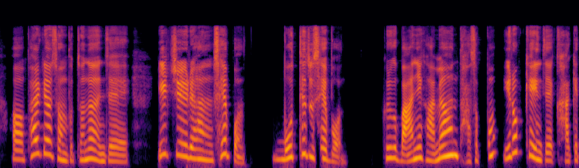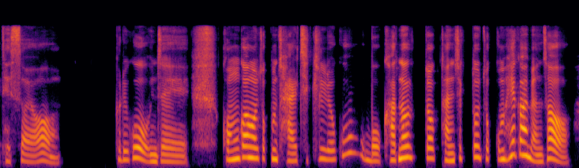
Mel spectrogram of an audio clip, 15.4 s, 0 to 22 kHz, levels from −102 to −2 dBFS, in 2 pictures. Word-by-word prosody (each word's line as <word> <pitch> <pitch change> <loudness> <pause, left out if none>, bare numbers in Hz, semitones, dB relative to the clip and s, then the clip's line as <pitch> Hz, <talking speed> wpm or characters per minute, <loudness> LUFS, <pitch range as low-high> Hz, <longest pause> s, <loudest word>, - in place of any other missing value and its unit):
아 210 -1 0
8 325 - +2
개월 340 -1 +5
전부터는 205 0 -1
인제 165 -3 -4 0.4
일주일에 305 -4 +4
한 215 -4 0
3 330 - +3
번. 285 - -6 0.4
못해도 265 +8 0
3 235 -1 +4
번. 155 -6 -8 0.5
그리고 245 0 -1
많이 230 +6 +4
가면 215 +7 +3
한 310 0 +5
5 165 - -7
번. 295 +2 0
이렇게 305 +3 +3
인제 190 -4 +1
가게 170 +2 -4
됐어요. 165 -4 -4 0.7
그리고 205 -2 -2
인제 155 -2 -5 0.5
건강을 235 +4 +4
쪼끔 230 -1 -3
잘 175 -3 -1
지키려고 230 - -6 0.2
뭐 175 -1 -3
간헐적 235 +4 +1
단식도 220 +8 -3
쪼끔 215 -2 -4
해 310 - +2
가면서 225 - +3
220 Hz, 255 characters per minute, -26 LUFS, 180-260 Hz, 0.7 s, 개월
